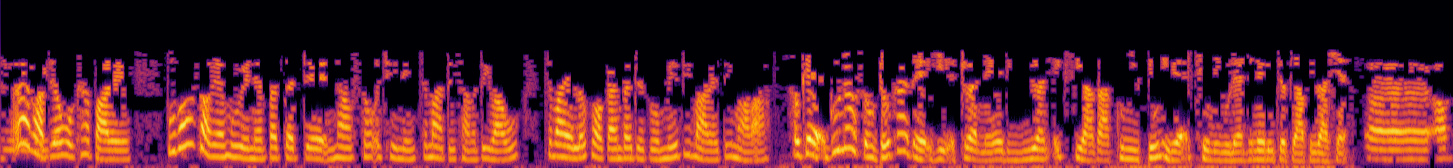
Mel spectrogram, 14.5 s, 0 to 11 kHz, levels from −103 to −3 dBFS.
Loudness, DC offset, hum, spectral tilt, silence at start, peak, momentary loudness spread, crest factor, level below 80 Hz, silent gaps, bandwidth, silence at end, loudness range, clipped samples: -19 LUFS; under 0.1%; none; -11 dB/octave; 0 s; -2 dBFS; 8 LU; 18 dB; -52 dBFS; none; 4 kHz; 0 s; 2 LU; under 0.1%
